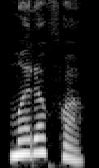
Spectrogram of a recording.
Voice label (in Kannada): "ಮರಫ", Kannada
